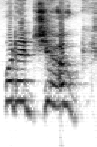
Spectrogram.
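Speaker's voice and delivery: high squeaky jeer; shrill bird mockery; jeering robins. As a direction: sneer it up high like a mocking bird.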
